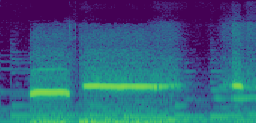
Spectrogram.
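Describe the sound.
A slow, mournful whistled melody with a few long, sustained notes that bend gently downward, clear, over a faint low background rumble, with no talking.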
